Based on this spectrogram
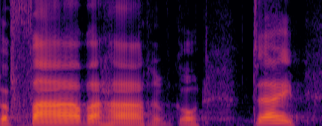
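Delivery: put-on New Zealand-style Down Under accent. Retelling what Ron told him, imitating Ron's Down Under accent. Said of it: "I'm doing a pretty good Down Under accent right now".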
